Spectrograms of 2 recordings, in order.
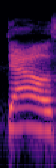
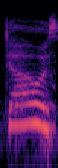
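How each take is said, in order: First: The vowel sounds like 'ow', as in house. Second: The vowel sounds like 'oh', as in dose. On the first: The speaker calls it right. "we pronounce it dowsing" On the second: The speaker calls it wrong. "That's why I'm like dose"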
